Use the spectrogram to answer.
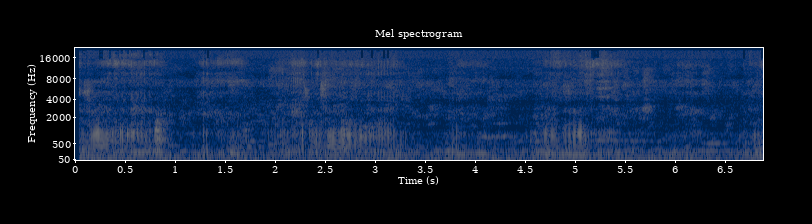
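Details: A sleeping baby snoring: soft, rattly breaths with a low, rough noise on each breath over steady background noise.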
